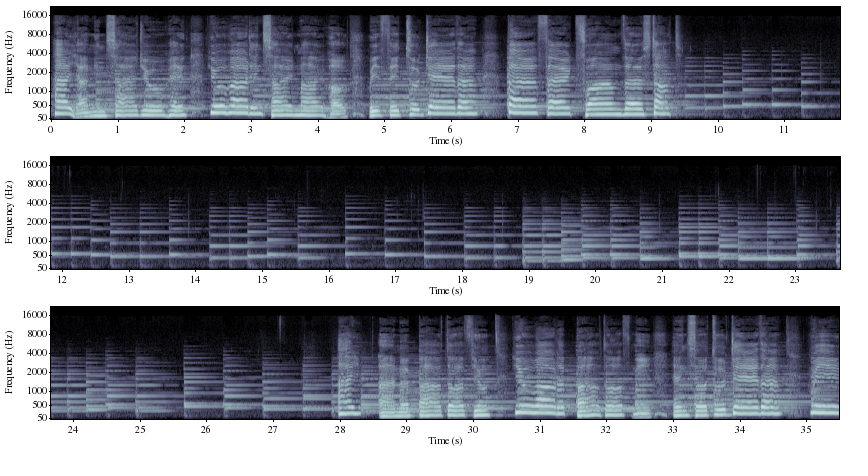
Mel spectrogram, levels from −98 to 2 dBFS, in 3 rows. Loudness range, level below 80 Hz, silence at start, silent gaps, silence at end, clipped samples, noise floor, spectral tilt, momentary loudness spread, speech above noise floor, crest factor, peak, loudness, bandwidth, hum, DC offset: 20 LU; -74 dBFS; 0 s; none; 0 s; under 0.1%; -46 dBFS; -6 dB/octave; 21 LU; 27 dB; 20 dB; -2 dBFS; -21 LUFS; 16 kHz; none; under 0.1%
